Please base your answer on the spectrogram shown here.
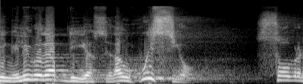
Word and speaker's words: Abdías: el libro de abdías El libro de abdías abdías así se pronuncia es un juicio para esta nación impía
